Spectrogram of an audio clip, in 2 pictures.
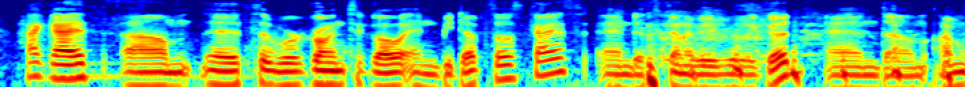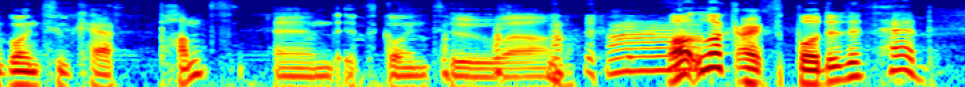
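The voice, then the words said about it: Goofy put-on character voice. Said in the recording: “I really want that to be my next character voice.”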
